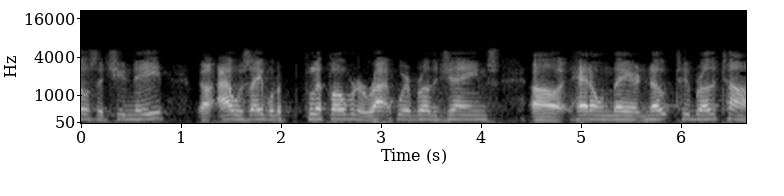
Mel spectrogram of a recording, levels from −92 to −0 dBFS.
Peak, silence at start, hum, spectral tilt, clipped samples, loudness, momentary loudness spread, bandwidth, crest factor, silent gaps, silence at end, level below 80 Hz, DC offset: -14 dBFS; 0 s; none; -8 dB/octave; under 0.1%; -33 LUFS; 12 LU; 5.4 kHz; 18 dB; none; 0 s; -64 dBFS; under 0.1%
